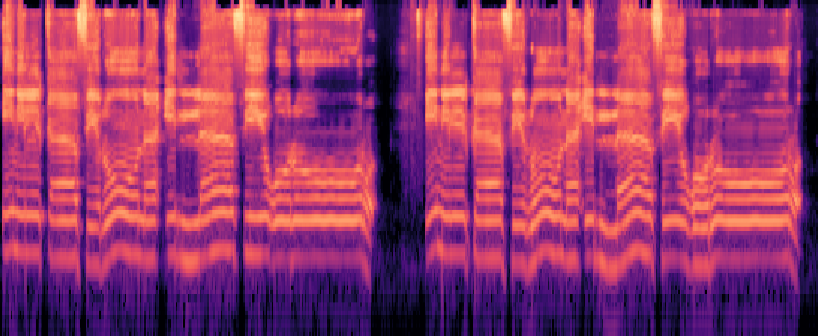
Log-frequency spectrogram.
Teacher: वाव मद्दा है, इसे भी 1-2 सेकंड खींच लेंगे आप। इल्ला, लाम मुशद्दद है तो आप इसे ज़रा सख्ती के साथ पढ़ेंगे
